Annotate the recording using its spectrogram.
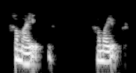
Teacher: it can be pronounced with a bit more of a h at the beginning, or more of a k sound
